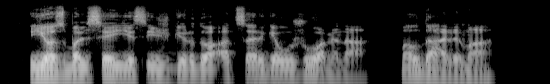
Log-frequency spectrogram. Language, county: Lithuanian, Tauragė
